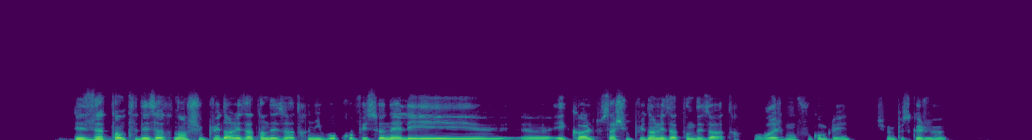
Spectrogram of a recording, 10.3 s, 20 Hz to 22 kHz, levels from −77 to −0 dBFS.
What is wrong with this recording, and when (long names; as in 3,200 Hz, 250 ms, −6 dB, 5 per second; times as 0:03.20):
0:03.25–0:03.26: drop-out 6.4 ms
0:06.36: drop-out 3.6 ms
